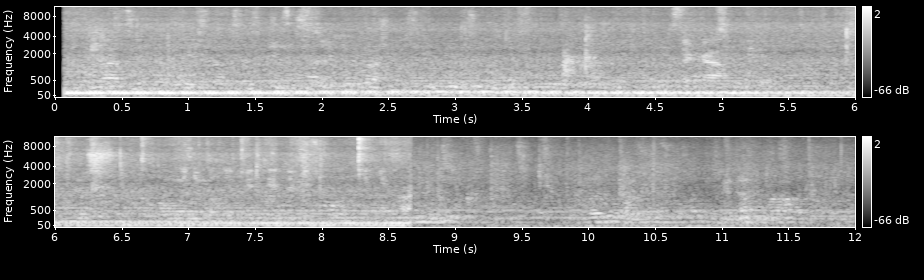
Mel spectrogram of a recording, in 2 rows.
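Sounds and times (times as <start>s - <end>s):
loud low mechanical hum: 0.1s - 9.1s
people talking quietly: 0.1s - 12.0s.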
